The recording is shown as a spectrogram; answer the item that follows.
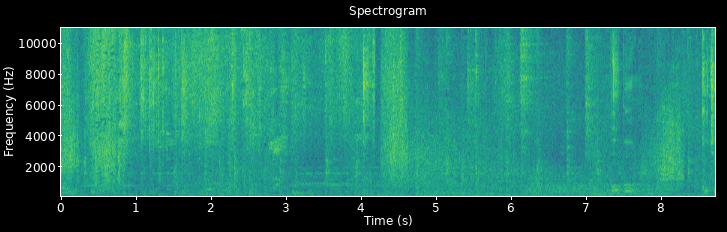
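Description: Dramatic background score under the thuds and scuffling of a fight, with a heavy thud about half a second in as a man falls down a flight of stairs and another strike a few seconds later.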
